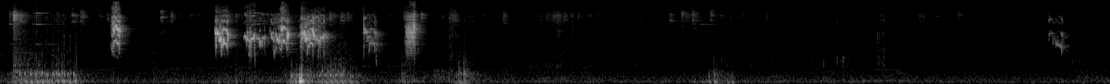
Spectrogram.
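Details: Female budgerigar, used to stimulate breeding, gives scratchy, buzzy chirp bursts in quick clusters over the first five seconds. After that come only sparse, faint chirps, with a short final burst near the end, set in a quiet indoor space.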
